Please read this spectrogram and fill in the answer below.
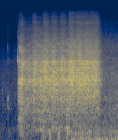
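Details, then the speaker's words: Turbo Subaru Forester after ECU update, previously wouldn't stay running; brief crank then catches and holds a rough but steady idle, transient throttle setting misbehaving; cause found to be timing: normal engine start. "Well, it's a bit all over the place, but transient throttle is being silly again."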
